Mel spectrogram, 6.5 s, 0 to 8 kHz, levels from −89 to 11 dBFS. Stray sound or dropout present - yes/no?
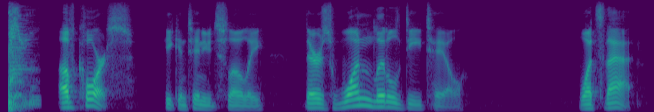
yes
